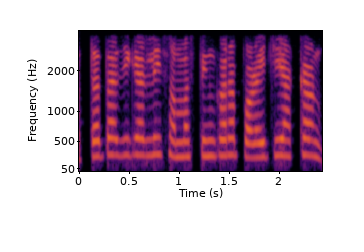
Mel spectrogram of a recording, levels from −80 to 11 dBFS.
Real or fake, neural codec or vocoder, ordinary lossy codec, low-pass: real; none; none; 3.6 kHz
